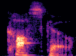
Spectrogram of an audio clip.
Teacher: a lision is when certain sounds or syllables are removed so in this case the t is removed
